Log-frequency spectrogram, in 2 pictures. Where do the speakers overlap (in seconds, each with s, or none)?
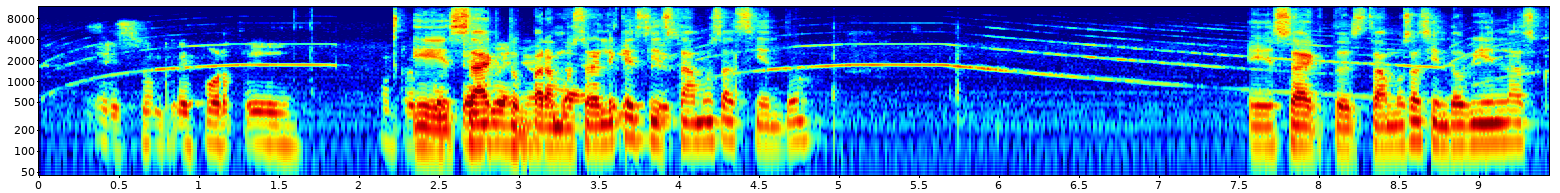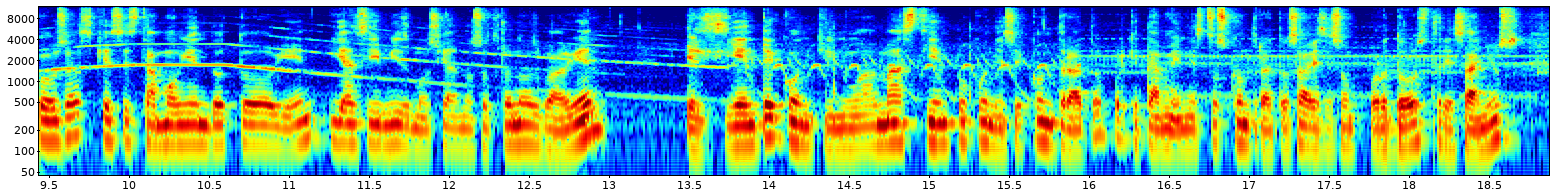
2.3 s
